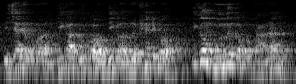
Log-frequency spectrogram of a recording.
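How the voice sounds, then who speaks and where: A male pastor with a Gyeongsang Korean accent preaches a Sunday sermon in a church sanctuary, telling the story vividly and acting out the dialogue. His voice is a little high and warm, at a moderate pace. It's recorded from far off in an echoey hall, with slight background noise.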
